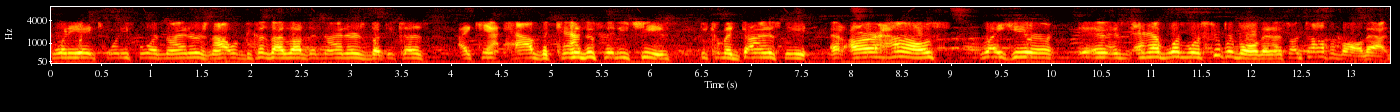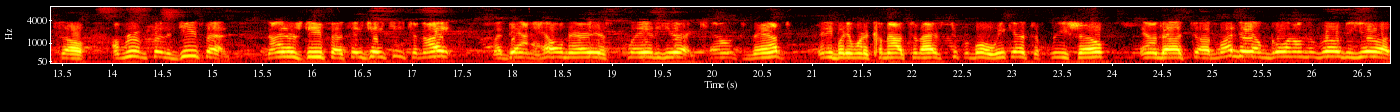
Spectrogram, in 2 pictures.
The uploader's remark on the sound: LIVE FROM CAESAR'S PALACE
